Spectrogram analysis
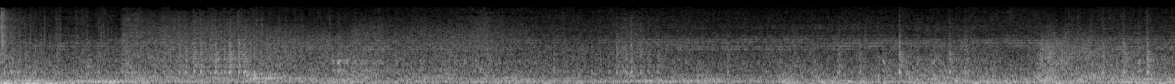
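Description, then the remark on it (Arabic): A storm at sea with strong winds around a sailing ship roars steadily with dense, hissing rain, and low rumbling swells underneath it at times. The sound stays loud and unbroken throughout, and no voices are heard. “العاصفة يا مولاي دفعت 20 سفينة إلى المرسى، وقد استولينا عليها جميعا كما أمرت.”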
